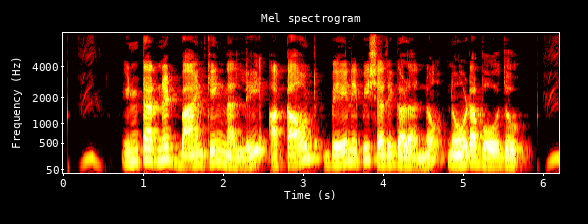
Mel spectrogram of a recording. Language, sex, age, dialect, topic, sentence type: Kannada, male, 18-24, Mysore Kannada, banking, statement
